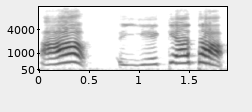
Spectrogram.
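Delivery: loud, slow frightened shriek; startled scream. Acted. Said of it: "ज़ोर से चिल्लाती है". (ज़ोर से डरी हुई चीख)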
